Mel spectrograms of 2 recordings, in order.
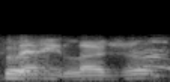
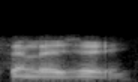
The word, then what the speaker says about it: Saint Leger: Nah, it's Saint Leger, but it's the French pronunciation is Saint Leger.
